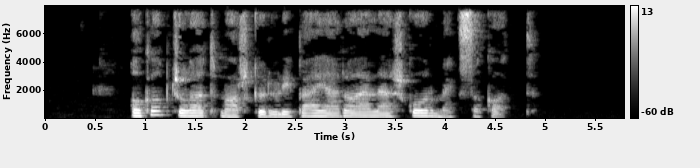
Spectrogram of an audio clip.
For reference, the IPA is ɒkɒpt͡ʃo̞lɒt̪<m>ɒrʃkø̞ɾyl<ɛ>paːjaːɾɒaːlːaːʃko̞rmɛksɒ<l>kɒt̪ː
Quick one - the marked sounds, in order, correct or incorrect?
correct, incorrect, incorrect

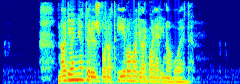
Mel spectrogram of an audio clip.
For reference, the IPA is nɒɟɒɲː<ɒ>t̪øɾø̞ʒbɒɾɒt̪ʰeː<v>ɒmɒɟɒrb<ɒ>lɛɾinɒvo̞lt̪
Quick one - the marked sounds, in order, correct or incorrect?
correct, correct, correct

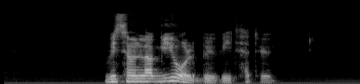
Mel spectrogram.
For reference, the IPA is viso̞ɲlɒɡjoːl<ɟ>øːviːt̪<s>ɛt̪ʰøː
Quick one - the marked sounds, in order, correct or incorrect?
incorrect, incorrect

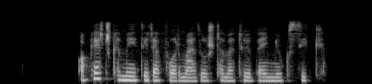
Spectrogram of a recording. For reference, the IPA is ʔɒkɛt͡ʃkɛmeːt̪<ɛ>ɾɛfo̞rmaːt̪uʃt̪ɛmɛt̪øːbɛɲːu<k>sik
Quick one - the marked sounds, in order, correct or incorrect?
incorrect, correct

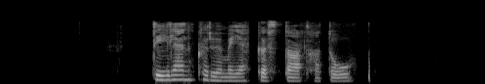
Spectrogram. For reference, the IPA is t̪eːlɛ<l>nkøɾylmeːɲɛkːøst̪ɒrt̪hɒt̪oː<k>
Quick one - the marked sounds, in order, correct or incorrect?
incorrect, incorrect

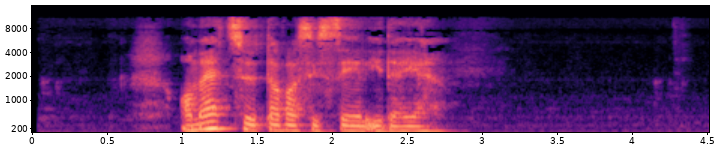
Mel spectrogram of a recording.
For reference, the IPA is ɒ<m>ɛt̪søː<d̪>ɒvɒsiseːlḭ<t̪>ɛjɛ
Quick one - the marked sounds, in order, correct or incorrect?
correct, incorrect, incorrect

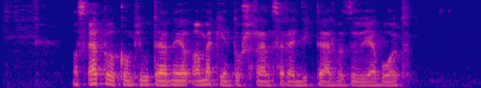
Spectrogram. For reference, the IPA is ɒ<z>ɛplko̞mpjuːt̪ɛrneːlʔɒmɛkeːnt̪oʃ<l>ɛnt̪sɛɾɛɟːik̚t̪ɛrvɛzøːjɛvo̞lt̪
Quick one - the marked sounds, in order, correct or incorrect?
correct, incorrect

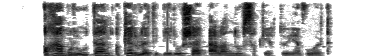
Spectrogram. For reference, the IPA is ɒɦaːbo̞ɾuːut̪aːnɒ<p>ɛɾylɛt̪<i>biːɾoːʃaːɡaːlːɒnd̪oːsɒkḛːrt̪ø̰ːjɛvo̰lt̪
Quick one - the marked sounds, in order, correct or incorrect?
incorrect, correct

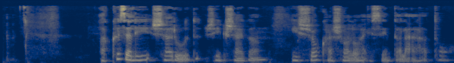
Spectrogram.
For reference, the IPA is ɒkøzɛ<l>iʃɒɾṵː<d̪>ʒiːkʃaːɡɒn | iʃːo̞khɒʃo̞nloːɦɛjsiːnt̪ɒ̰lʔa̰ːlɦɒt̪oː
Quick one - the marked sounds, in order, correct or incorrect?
correct, correct

